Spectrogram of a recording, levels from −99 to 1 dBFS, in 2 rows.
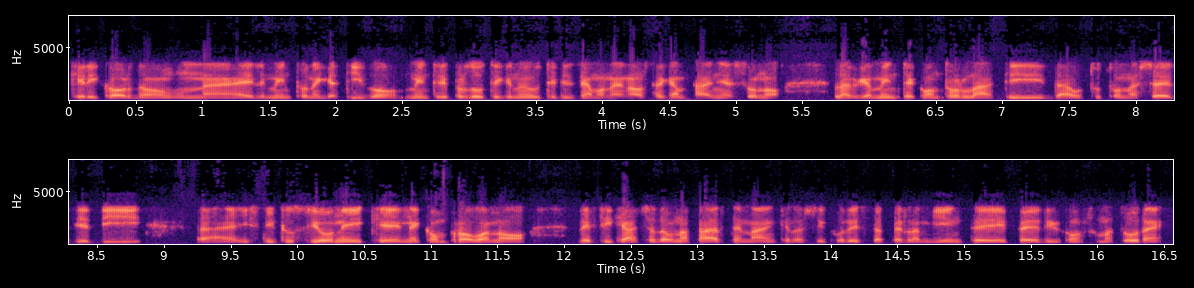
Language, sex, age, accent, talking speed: Italian, male, 40-59, native, 150 wpm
